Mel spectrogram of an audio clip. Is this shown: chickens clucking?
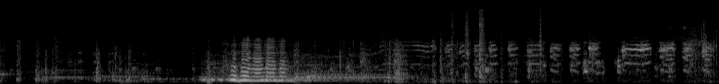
yes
